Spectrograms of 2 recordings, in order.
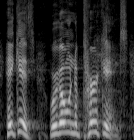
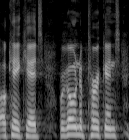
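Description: First: It sounds cheerful and excited. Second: It sounds stern and threatening.

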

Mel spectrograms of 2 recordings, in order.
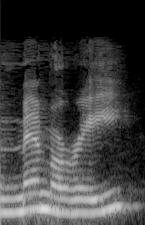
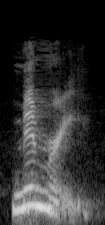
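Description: First: The middle vowel is fully pronounced. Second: The middle vowel is reduced to schwa. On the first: "Instead of memory" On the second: "it might become memory"

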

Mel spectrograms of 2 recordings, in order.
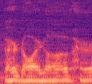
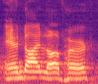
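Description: First: It is said in Juliet's lowered child voice. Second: It is said in the speaker's normal voice.

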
